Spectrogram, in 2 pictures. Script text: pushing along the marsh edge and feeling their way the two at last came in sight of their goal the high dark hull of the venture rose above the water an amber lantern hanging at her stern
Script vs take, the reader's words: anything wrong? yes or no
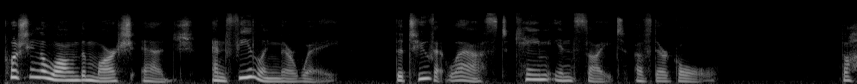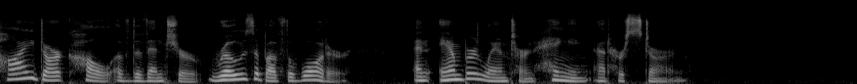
no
